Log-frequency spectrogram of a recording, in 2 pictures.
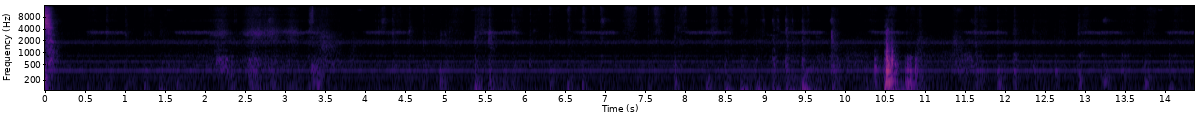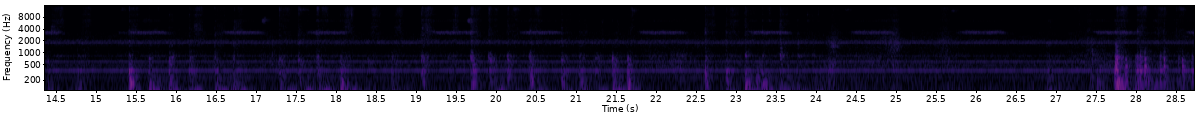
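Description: Near silence: room tone with a steady electrical hum and a faint high blip repeating about once a second, under faint watercolour brush strokes on paper. One soft knock about ten seconds in.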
